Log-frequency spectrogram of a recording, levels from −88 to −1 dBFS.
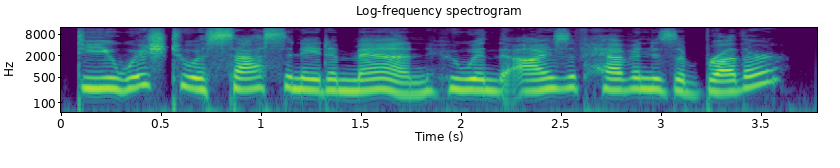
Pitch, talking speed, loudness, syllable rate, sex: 230 Hz, 255 wpm, -18 LUFS, 6.4 syllables/s, female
